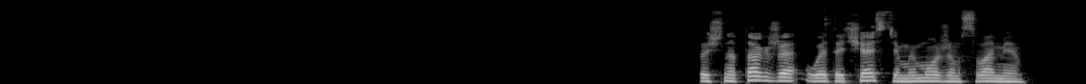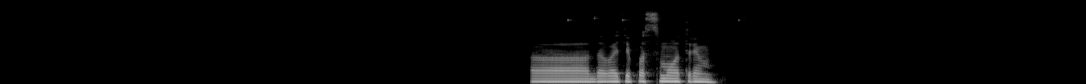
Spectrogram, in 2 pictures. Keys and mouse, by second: 2.4 shift+z, 2.8 shift+middle drag, 3.3-3.9 middle drag, 4.4 shift+middle drag, 5.0-6.7 middle drag, 8.2 Tab, 11.1-12.3 middle drag, 12.6 shift+z, 13.1 shift+middle click, 13.8-15.0 middle drag, 15.3 shift+middle click, 15.7 middle click, 17.0 shift+middle click, 17.3 middle click, 18.5 shift+middle click, 20.3 shift+middle click, 20.8-21.7 middle drag.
